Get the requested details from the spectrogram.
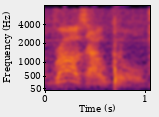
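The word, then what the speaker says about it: Ra's al Ghul: Crusader facing up against racial ghoul or razow girl depending on how you want to pronounce it who in a bit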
